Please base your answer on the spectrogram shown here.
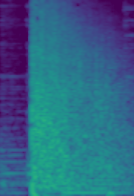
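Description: A single sharp gunshot from the game The Great Ace Attorney Chronicles cracks out suddenly, followed by a short decaying ring that fades over the next second.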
